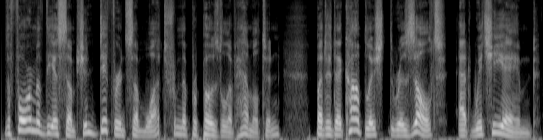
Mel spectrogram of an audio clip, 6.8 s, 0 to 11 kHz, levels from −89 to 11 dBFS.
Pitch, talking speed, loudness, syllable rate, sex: 145 Hz, 185 wpm, -19 LUFS, 6.0 syllables/s, male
